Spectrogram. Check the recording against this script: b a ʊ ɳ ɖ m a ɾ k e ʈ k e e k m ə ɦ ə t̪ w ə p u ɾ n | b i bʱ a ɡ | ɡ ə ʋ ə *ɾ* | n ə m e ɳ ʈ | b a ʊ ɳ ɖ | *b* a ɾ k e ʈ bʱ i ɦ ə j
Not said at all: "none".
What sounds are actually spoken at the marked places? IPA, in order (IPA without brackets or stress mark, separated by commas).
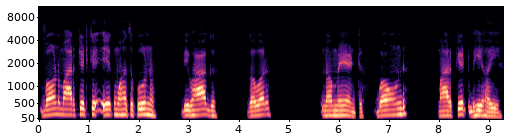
ɾ, m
